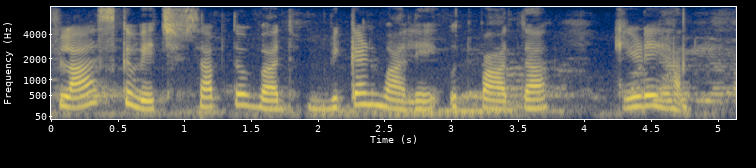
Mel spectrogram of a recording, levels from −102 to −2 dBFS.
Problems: constant background noise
